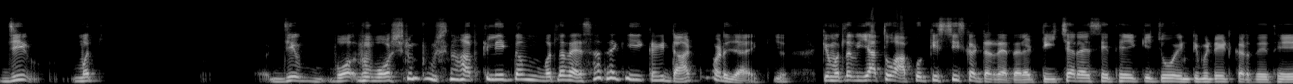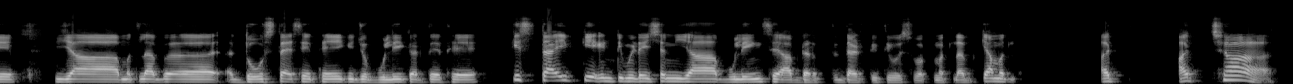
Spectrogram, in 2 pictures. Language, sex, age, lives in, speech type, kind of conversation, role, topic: Hindi, male, 30-34, India, conversation, podcast, host, Comfort zone se bahar nikalna tumhare liye kaisa experience raha, aur tumne usse kya seekha?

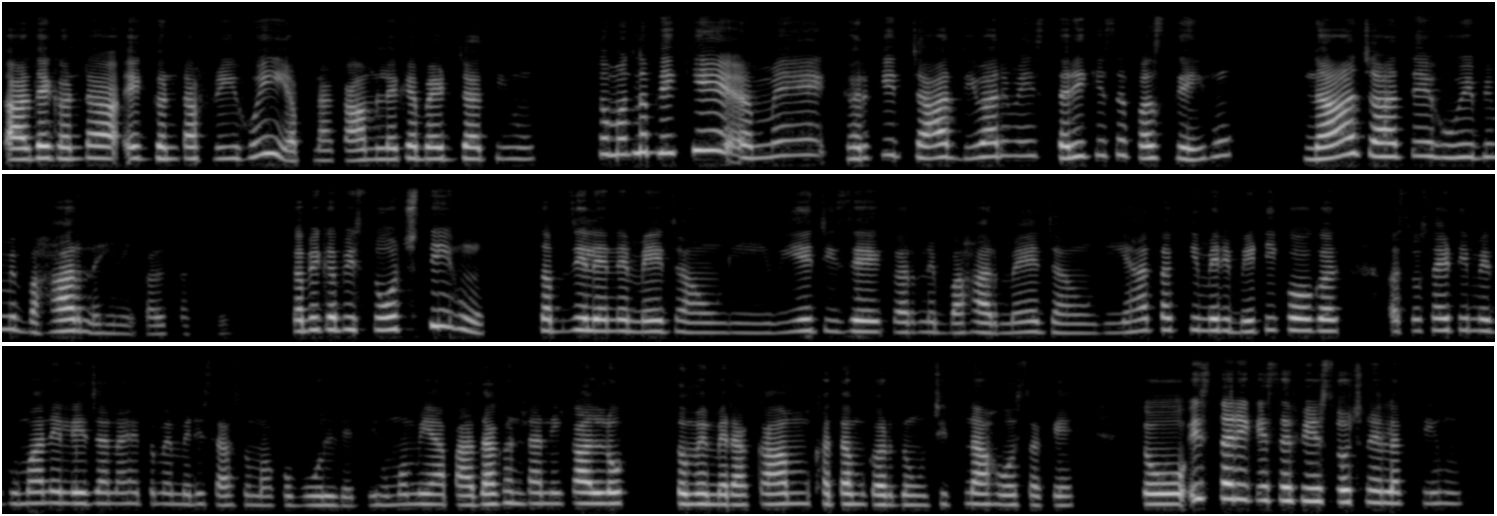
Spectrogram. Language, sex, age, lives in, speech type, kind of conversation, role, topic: Hindi, female, 25-29, India, conversation, advice, user, एक ही जगह पर लंबे समय तक रहने से होने वाली बोरियत दूर करने के लिए मैं नए विचार कैसे पा सकता/सकती हूँ?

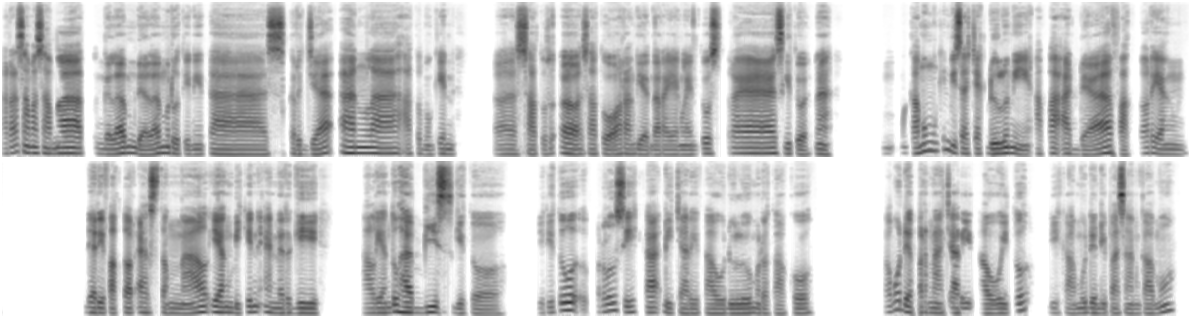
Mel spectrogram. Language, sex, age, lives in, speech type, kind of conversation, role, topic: Indonesian, male, 35-39, Indonesia, conversation, advice, advisor, Bagaimana cara menghadapi kehilangan ketertarikan saat hubungan mulai terasa hambar?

